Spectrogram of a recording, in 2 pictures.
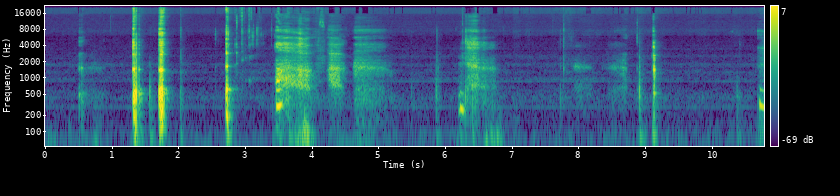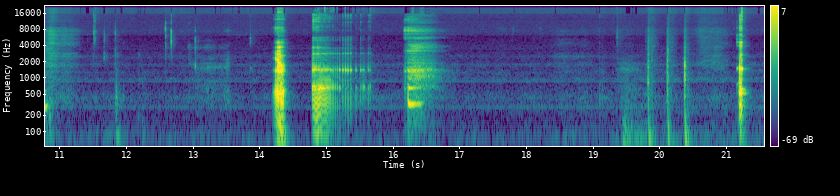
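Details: Repeated belches (eructation), some short and abrupt, some longer and rumbling, in a quiet room, from a person worried something is wrong with their burps.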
